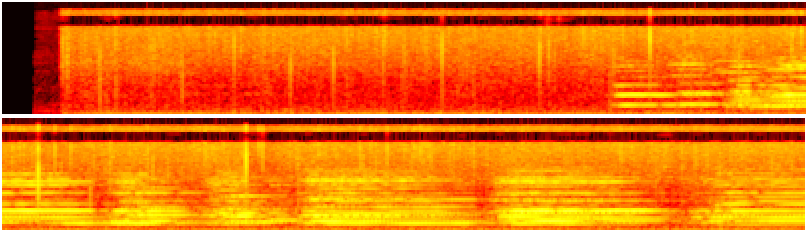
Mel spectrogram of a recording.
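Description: Hiss and crackle of an old acoustic-era record's surface noise, with scattered clicks. About two seconds in, the song's orchestral introduction begins and carries on, played several notes at a time.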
